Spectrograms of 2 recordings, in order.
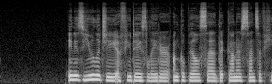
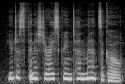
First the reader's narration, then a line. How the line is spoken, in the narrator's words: Uncle Bill said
